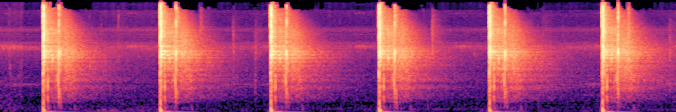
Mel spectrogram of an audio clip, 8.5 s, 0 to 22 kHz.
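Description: Six loud, evenly spaced pistol shots from a Pistelle X-68 striking an AR500 steel Texas Star target, each a sharp crack with a short decaying ring, about 1.4 seconds apart.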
